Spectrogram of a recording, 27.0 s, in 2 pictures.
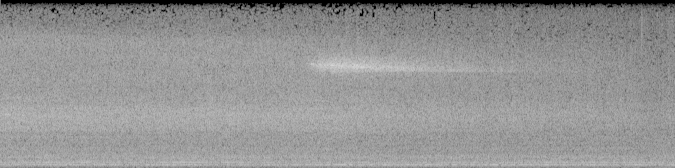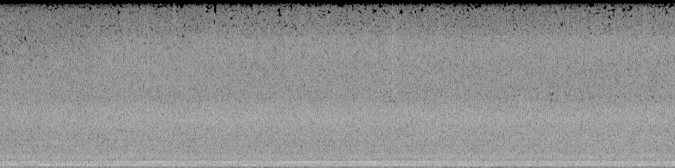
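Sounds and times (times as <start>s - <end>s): train equipment humming: 0.0s - 27.0s.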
